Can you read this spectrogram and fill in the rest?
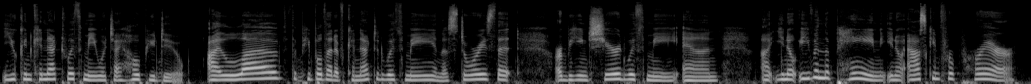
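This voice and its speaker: A woman's voice: mid-range voice, normal speed, a little mellow, no room sound. Nasal-sounding woman hosting faith radio. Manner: chatty, earnest, with many fillers and restarts. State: nasal from allergies. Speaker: radio show host.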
